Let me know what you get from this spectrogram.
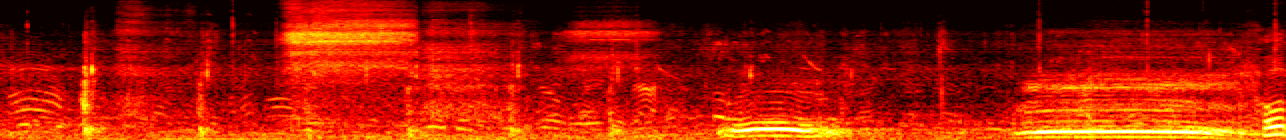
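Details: Cattle at a busy village cattle market in Bangladesh during buying and selling, giving two deep drawn-out moos, one short and one longer, over the chatter and bargaining of people nearby.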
